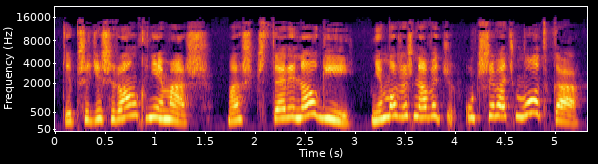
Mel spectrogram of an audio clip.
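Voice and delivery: high, loud protest climbing line by line; exclaimed objection. A narrator's reading. Crow listing why a cow cannot hammer, mounting exasperation. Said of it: "zawołał pan Wrona".

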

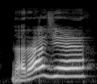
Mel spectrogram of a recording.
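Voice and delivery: loud, high cheery-crow farewell call. A narrator's reading. Crow leaves the cow to fetch the fan, calling out. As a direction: call out as you take off. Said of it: "zawołał pan Wrona".

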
